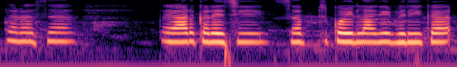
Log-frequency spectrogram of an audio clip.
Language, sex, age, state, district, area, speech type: Maithili, female, 30-45, Bihar, Purnia, rural, spontaneous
